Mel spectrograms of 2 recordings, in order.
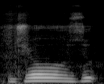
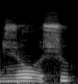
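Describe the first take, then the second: First: The word ends with the syllable zu. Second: The word ends with the syllable shu. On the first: The speaker calls it right. "ça se prononce Jozu" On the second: The speaker calls it wrong. "c'est pas Joshu, attention"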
